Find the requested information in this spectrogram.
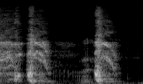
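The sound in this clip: A man coughs a few times: a soft cough, then a harsh one, a brief pause, and another strong, rasping cough, with no talk.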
